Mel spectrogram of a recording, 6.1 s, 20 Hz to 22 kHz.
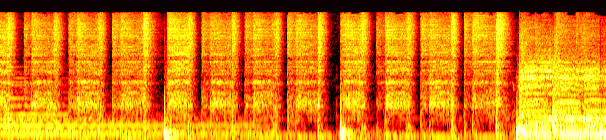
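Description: Instrumental break of a 1970 British progressive/psychedelic blues-rock song. Rock drum kit with busy hi-hat and cymbal strokes plays over a low held note. About five seconds in, the guitars and bass come back in loudly on a chord.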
